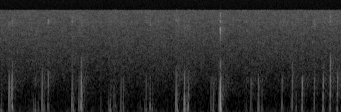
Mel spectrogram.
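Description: A round, flat cork trivet, a thin solid disc held in both hands, is scratched with long painted nails. It gives a quick, irregular series of short, dull, muffled scratching strokes with no bright edge. Each stroke dies away almost at once into near silence.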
